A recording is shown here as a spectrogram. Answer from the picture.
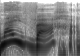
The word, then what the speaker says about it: ajvar: Un ajvar, je soigne ma prononciation parce que ça s'écrit A-J-V-A-R et c'est un confit de poivrons.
